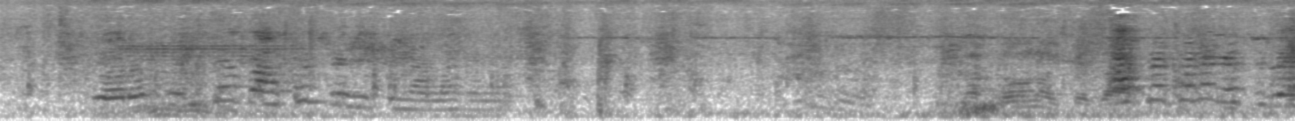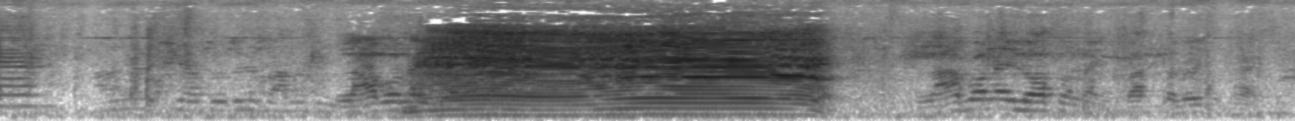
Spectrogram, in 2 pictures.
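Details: Twelve-month-old Friesian heifer calf on a dairy farm gives one long, loud, rich moo lasting about two seconds, with quieter Bengali speech before and after it.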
